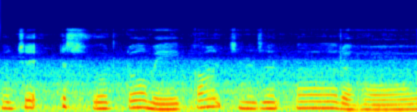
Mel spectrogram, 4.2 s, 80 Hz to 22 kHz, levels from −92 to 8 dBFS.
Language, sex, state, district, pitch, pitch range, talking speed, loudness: Hindi, female, Madhya Pradesh, Umaria, 225 Hz, 195-245 Hz, 115 wpm, -14 LUFS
